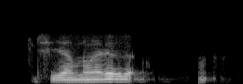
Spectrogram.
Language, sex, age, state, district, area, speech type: Manipuri, male, 60+, Manipur, Churachandpur, urban, conversation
